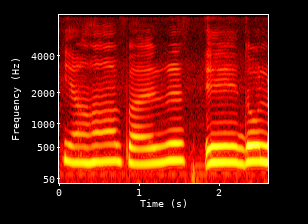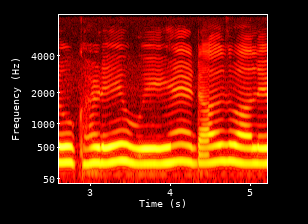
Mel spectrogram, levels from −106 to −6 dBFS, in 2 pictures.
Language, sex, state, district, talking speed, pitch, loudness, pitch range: Hindi, female, Goa, North and South Goa, 105 wpm, 255 Hz, -31 LUFS, 245-270 Hz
